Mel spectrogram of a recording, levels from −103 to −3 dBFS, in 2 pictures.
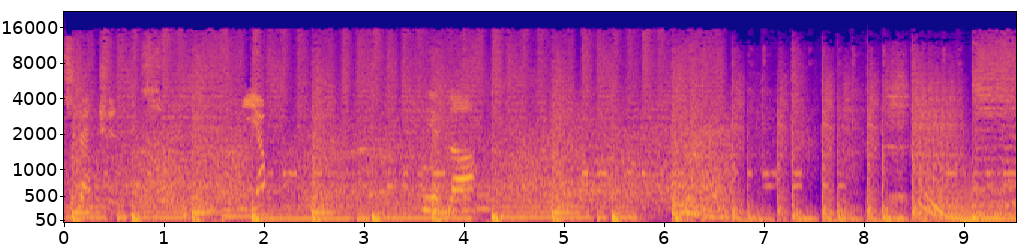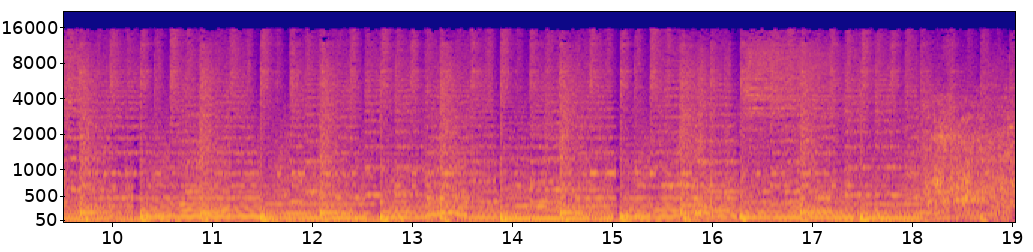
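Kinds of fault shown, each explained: No technical faults can be heard anywhere in the recording, so there is nothing to list by kind.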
